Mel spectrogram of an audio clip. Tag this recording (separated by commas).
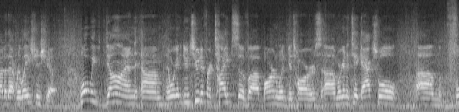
Speech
